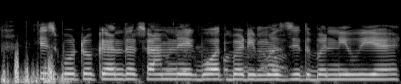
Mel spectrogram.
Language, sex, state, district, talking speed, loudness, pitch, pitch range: Hindi, female, Rajasthan, Bikaner, 180 wpm, -18 LUFS, 235 Hz, 230-240 Hz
